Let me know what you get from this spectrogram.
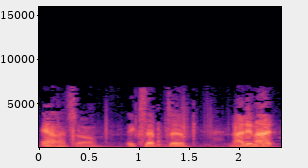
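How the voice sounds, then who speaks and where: An actor playing a smooth-talking, menacing gambler in a 1950s American radio crime drama, with slangy, coolly persuasive delivery. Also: male voice, medium pitch, very animated, normal speed, lightly acted. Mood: casual, persuasive. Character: smooth-talking male gambler turned cold, menacing gunman. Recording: muffled, noisy old 1950s radio recording.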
